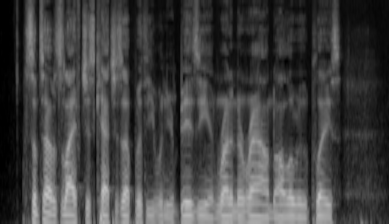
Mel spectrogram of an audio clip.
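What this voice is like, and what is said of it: Congested voice from a cold. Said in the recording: “you can tell that I'm getting over a cold. I have a cold.”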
